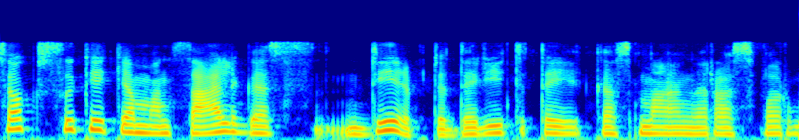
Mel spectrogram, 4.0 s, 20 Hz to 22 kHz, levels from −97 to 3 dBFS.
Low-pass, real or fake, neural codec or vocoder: 7.2 kHz; fake; codec, 16 kHz, 4.8 kbps, FACodec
